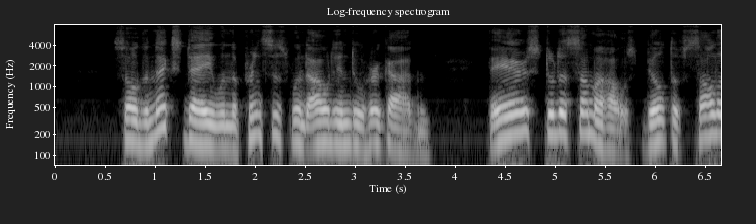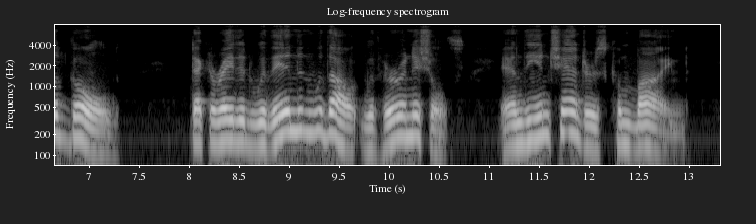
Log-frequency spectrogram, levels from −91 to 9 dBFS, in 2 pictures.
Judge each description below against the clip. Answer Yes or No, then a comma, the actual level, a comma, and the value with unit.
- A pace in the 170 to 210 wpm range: No, average, 145 wpm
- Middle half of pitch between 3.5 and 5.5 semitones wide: Yes, average, 5.2 semitones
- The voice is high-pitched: No, medium, 155 Hz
